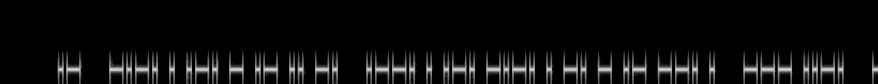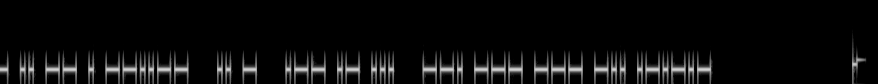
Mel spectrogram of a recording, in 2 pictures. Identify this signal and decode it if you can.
Morse code, heard as a keyed tone, about 28 wpm, 700 Hz. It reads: A CERTAIN PERCENTAGE OF TIME, IT WAS GOOD.
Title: Sentences from Top 1300 Words 28wpm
